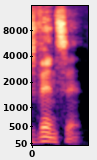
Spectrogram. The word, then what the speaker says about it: Vinc: ] i was like oh no it's vince i just spell like that yeah i just spell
